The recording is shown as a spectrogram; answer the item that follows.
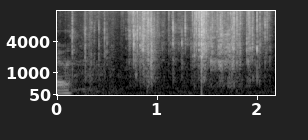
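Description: Foil wrapper of a Pokémon booster pack crinkling as it is picked up and handled, a crisp crackling with one sharp crack about one and a half seconds in.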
